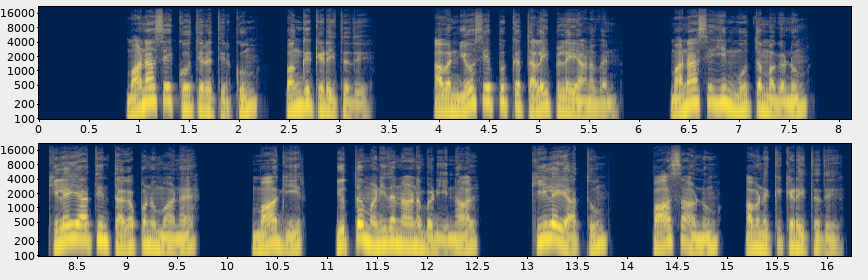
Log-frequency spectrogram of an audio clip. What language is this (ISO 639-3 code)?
tam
